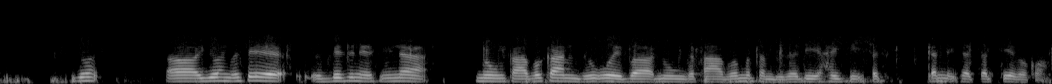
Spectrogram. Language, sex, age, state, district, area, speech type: Manipuri, male, 45-60, Manipur, Imphal East, rural, conversation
